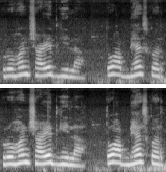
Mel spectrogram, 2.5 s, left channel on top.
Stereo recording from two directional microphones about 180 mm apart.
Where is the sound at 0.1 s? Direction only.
30° right (ahead or behind).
